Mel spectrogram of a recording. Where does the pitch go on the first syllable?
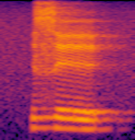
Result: low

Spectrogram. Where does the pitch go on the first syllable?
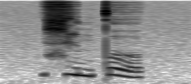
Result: falling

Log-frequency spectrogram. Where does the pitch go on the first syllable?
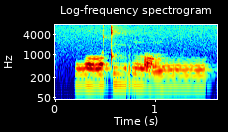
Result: high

